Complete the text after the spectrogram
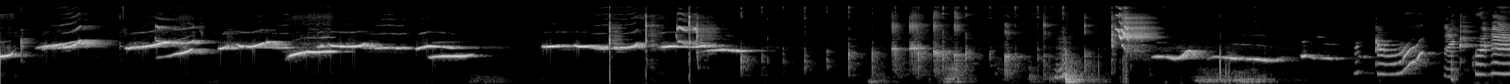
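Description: A parrot chirps and whistles shrilly, close by.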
